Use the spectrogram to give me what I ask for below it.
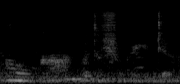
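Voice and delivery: whispered disbelief at the ring; hushed dismay. Retold or imitated. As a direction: breathe out the alarm under your breath. Reacting to Paul in the ring.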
